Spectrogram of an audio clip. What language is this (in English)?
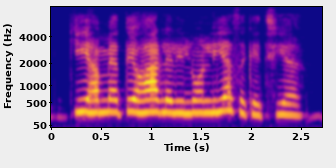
Maithili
